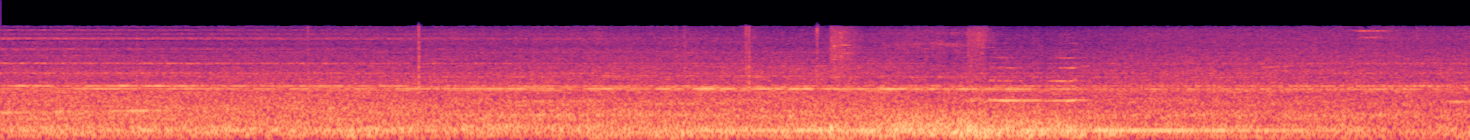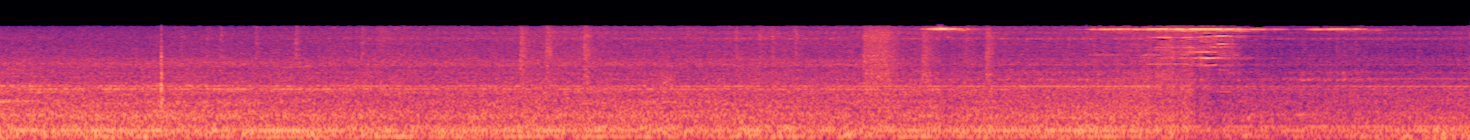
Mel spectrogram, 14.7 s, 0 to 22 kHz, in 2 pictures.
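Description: Class 357 electric multiple unit moving through the station: a steady electric motor whine over the rumble of wheels on rail, loudest about four to five seconds in. Near the end, a few short high-pitched squeals as a 357 draws into the platform.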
